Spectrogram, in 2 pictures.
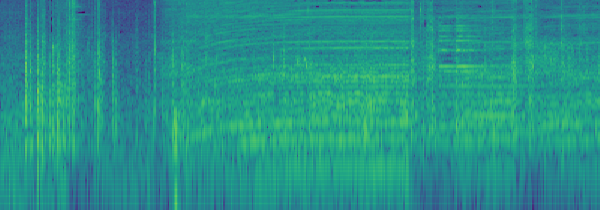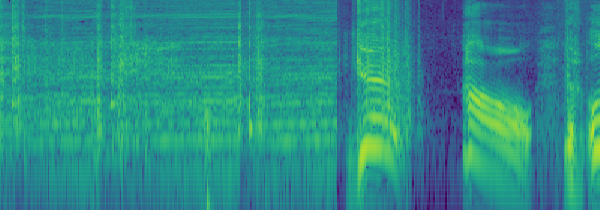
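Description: A battery-powered toy dart blaster's motor whirring: a few clicks, then at about two seconds a whine that rises in pitch and holds steady for about seven seconds, with occasional clicks as it fires.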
